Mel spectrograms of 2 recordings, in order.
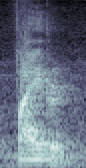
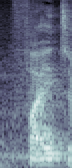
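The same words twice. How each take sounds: First: It has an American accent with a D-like T. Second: It has a British accent with a clear T. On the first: "mais à l'américaine, on dira fighter" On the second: "au britannique"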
